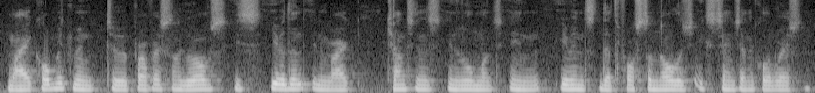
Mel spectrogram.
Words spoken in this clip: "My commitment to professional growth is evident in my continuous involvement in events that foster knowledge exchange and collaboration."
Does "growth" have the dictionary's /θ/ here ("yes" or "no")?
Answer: no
